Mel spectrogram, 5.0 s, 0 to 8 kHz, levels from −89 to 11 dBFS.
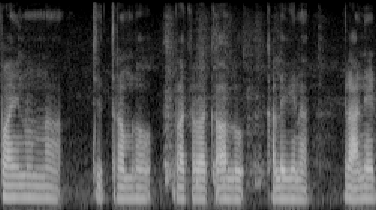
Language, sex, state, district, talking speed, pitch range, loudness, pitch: Telugu, male, Andhra Pradesh, Sri Satya Sai, 70 wpm, 110-120 Hz, -22 LUFS, 110 Hz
